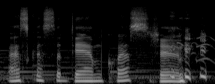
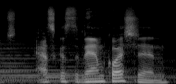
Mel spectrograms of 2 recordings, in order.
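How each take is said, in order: First: It is said in a gentler tone. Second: It is said in an aggressive tone.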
